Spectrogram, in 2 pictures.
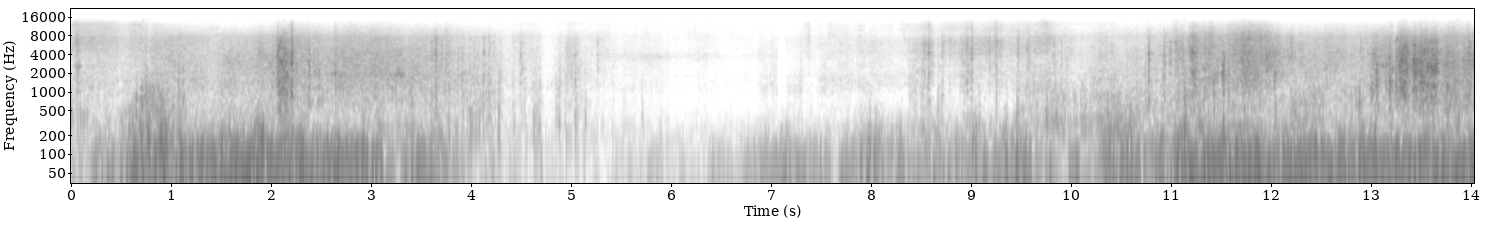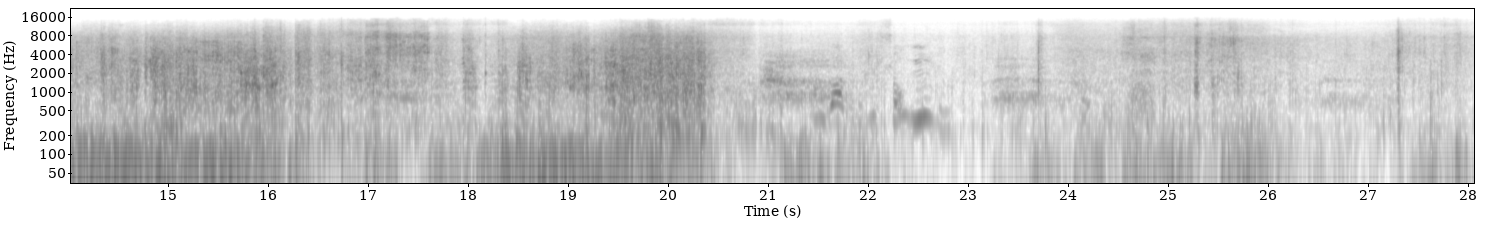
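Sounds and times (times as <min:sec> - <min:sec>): wind buffeting microphone: 0:00.2 - 0:03.9, 0:06.8 - 0:16.2, 0:17.6 - 0:19.8, 0:20.8 - 0:22.3, 0:23.2 - 0:28.0
skis sliding through powder snow: 0:08.4 - 0:22.4, 0:23.0 - 0:28.0.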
